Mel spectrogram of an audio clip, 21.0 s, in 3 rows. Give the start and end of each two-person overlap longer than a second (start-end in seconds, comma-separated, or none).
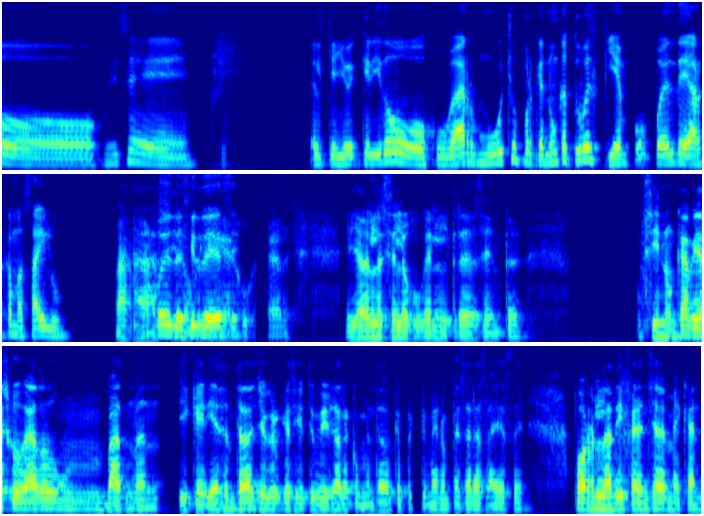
8.2-9.4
